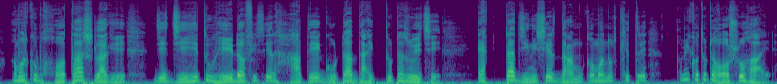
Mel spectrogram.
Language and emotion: Bengali, sad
